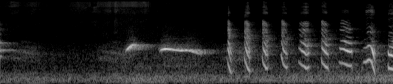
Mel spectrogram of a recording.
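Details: Talking parrot holding a long, slightly wavering whistled tone, then switching to a fast run of about ten sharp, downward-sliding chirps.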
